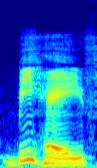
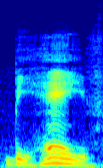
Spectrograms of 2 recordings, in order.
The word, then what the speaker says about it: behave: delante del h age significa que el acento bah en esa sílaba no es beehive sino behave en la segunda palabra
